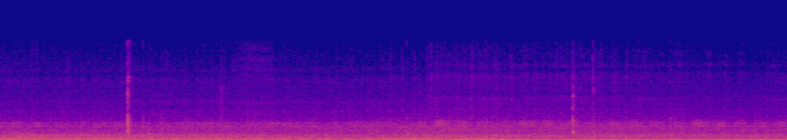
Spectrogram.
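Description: A small motorbike engine hums steadily.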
